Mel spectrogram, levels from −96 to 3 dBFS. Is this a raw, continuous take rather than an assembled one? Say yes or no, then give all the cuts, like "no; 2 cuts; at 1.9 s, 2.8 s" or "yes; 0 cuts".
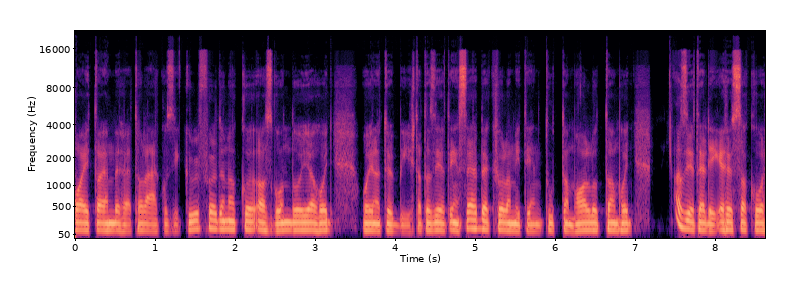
yes; 0 cuts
